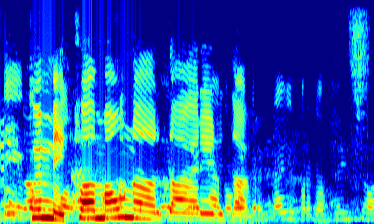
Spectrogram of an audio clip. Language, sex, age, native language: Icelandic, male, 13, Icelandic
